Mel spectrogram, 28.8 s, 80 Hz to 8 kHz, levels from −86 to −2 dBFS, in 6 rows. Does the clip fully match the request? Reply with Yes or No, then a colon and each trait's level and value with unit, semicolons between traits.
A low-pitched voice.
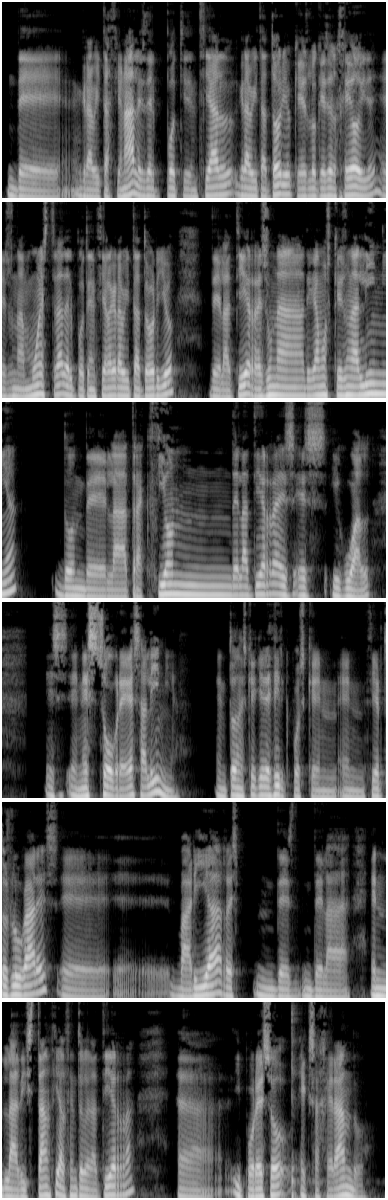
Yes: low, 120 Hz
